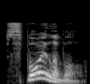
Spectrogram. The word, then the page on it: spoilable: British English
